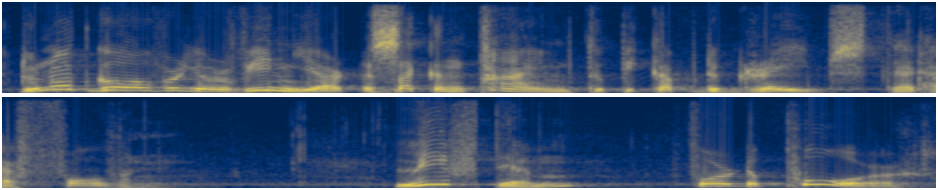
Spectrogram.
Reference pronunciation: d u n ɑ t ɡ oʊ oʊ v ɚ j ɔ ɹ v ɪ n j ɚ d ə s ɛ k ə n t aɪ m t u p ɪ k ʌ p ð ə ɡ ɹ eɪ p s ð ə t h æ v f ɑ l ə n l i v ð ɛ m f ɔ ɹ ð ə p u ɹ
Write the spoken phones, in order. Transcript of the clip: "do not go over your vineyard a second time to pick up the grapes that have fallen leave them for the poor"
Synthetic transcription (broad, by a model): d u n ɑ t ɡ oʊ oʊ v ɚ j ɔ ɹ v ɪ n j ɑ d ə s ɛ k ə n t aɪ m t u p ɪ k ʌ p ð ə ɡ ɹ eɪ b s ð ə t h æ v f ɑ l ə n l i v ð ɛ m f ɔ ɹ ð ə p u ɹ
